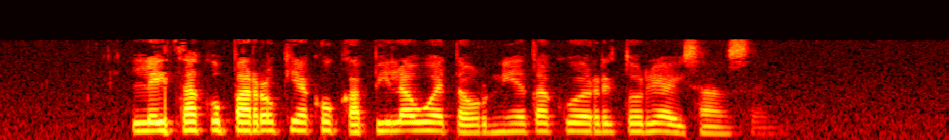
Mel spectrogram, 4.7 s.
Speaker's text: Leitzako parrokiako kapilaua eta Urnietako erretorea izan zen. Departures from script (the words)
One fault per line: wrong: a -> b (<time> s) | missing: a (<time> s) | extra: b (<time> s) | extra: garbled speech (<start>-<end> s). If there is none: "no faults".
no faults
